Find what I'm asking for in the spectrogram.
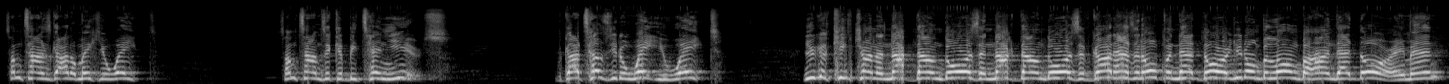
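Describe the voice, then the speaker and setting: A pastor preaching a sermon with animated delivery, joking and acting out the voices of the crowd. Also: male voice, very high voice, unhurried.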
